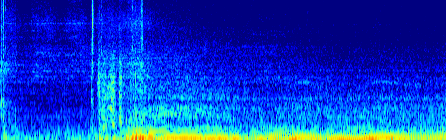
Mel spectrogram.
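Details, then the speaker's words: Fiat Punto HGT after overdue timing belt change and cam variator rebuild: clean crank, quick catch, then smooth steady low idle with no stumble or rattle; much smoother and healthier than before repair. "sounds a lot nicer a lot smoother my word yeah that sounded much happier so that sounds a lot better compared to what it was"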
